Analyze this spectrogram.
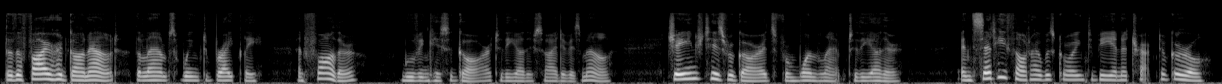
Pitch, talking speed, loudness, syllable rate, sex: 190 Hz, 210 wpm, -21 LUFS, 5.6 syllables/s, female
